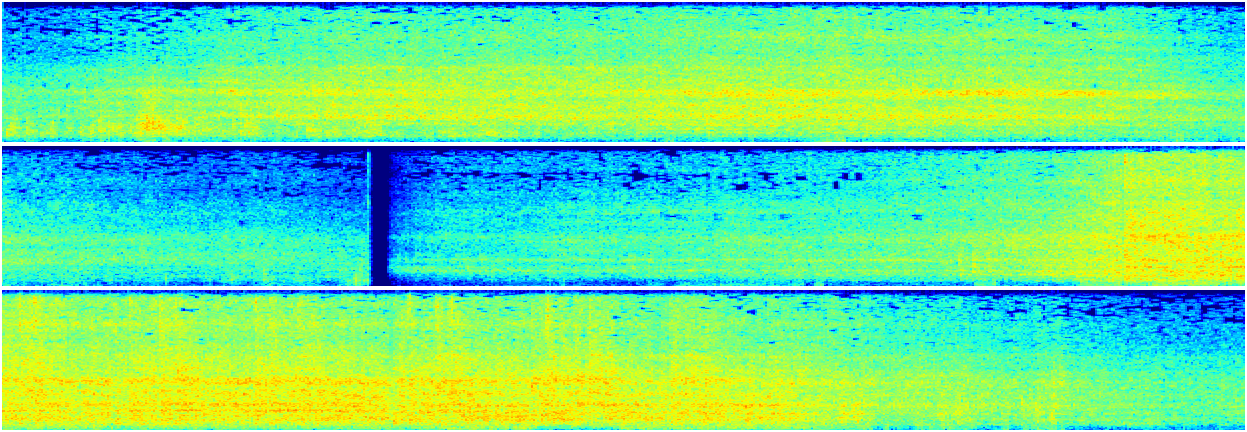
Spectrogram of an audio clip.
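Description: Kintetsu electric trains passing at speed: the first fading away, then after a sudden cut a second train that swells to its loudest near the middle and fades again.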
